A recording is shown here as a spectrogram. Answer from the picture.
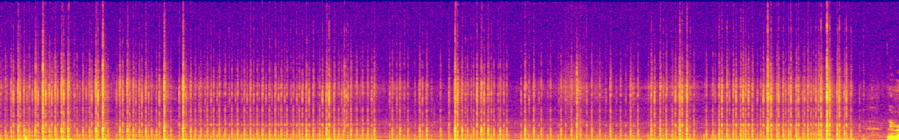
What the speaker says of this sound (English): even though I was clicking insanely fast.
